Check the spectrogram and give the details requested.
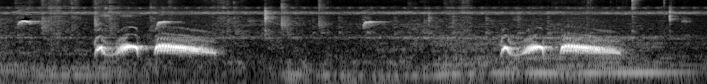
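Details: Spotted dove cooing after dark, uncommon for the species: two matching phrases four seconds apart, each a quick curled note then a sustained falling coo, with thin high chirps and a steady low hum behind.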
